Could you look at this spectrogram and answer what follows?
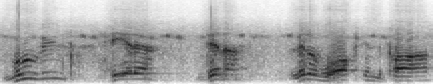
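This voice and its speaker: A friendly sitcom storyteller, speaks in a high, very gravelly voice. He narrates in the manner of 1950s American television, on a thin, noisy vintage soundtrack. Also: slow pace, narrow, tinny audio, full character voice. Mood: genial storytelling.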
